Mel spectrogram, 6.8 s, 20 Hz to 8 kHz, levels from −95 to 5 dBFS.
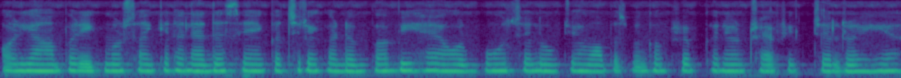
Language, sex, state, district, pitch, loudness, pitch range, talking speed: Urdu, female, Andhra Pradesh, Anantapur, 215 Hz, -37 LUFS, 210-220 Hz, 285 wpm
